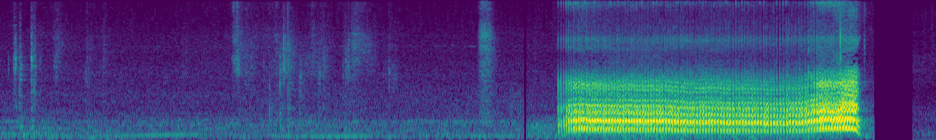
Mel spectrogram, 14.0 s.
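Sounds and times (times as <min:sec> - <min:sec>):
small dog growling: 0:08.3 - 0:13.1.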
